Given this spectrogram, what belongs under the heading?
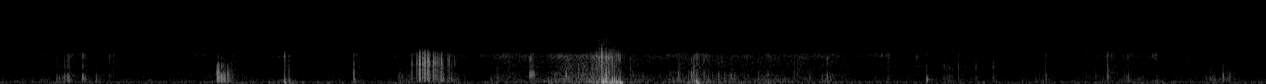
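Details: Real recording of a woman's own stomach, which she says sometimes gets loud, made for a roleplay: scattered soft gurgles and a few louder growls against quiet room noise; ordinary stomach growling (borborygmi).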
